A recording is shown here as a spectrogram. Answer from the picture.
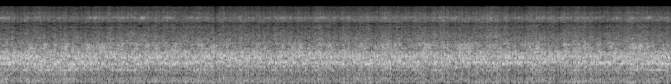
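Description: Passenger train running along the track, heard from an open carriage window: a steady, loud rushing noise of the moving train and the air going past, with no breaks.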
